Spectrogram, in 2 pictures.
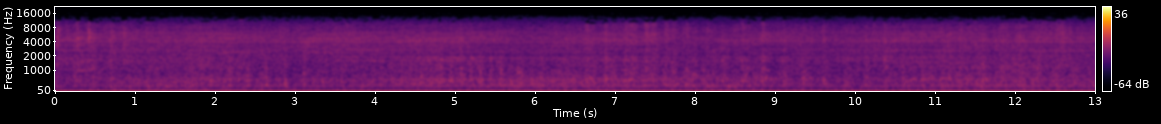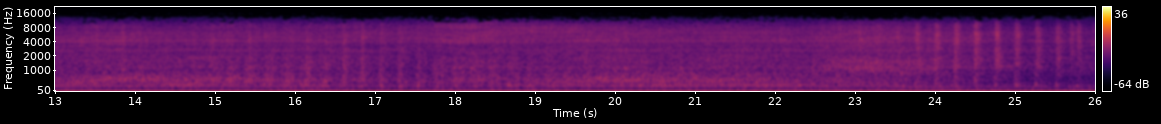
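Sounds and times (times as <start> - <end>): faint wheel clicking on track: 0.0 - 3.6, 23.1 - 26.0
steel wheels rattling on rail: 0.0 - 26.0.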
